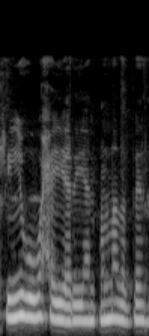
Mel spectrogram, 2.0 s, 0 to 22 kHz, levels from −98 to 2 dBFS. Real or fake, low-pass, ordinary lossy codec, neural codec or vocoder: real; 10.8 kHz; none; none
